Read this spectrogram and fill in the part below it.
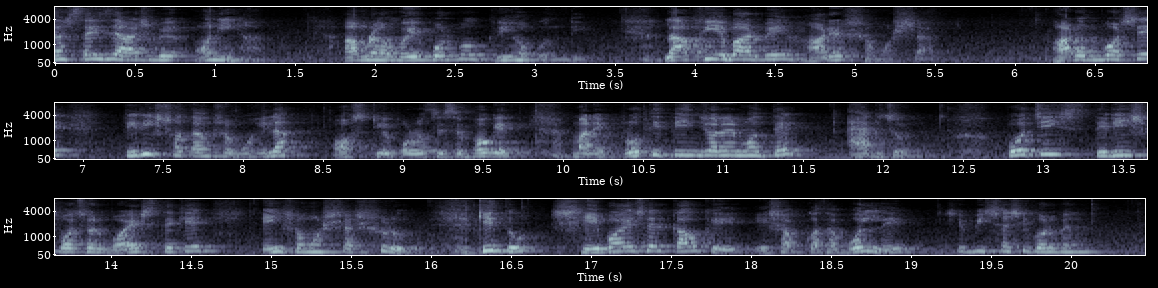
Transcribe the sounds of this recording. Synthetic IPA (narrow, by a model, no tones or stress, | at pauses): saɾsajzeaʃbeɔniɦa̰ | amɾaɦoepoɾboɡɾiɦobond̪ʱḭ | lafʰiebaɾbeɦaɾeɾʃɔmoʃːa̰ | bʱaɾot̪bɔɾʃet̪iɾiʃːɔt̪aŋʃomoɦilaɔsʈɾiopoɾosisebʱoɡeɾmanepɾot̪it̪ind͡ʑoneɾmod̪ʱːe | ɛkd͡ʑo̰n | pɾot͡ɕiʃt̪iɾiʃbɔt͡ɕʰoɾbɔeeʃt̪ʰeke | ejʃɔmoʃːaʃuɾukint̪uʃebɔeeʃeɾkawkeeʃɔb̚kɔt̪ʰabolːe | ʃebiʃːaʃikoɾbena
